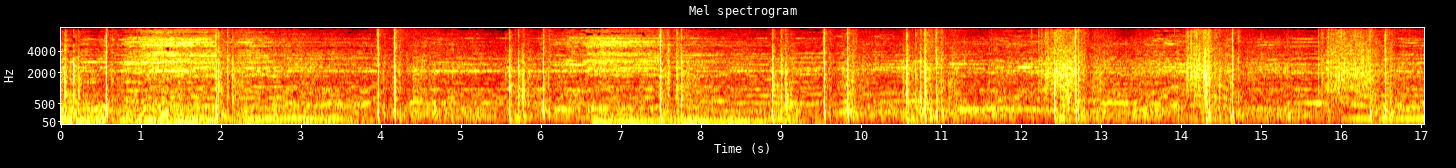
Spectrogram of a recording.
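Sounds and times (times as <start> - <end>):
fireworks crackling: 0.0 - 17.0
music playing: 0.0 - 17.0.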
